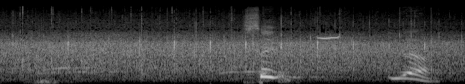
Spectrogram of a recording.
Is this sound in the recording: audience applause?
yes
